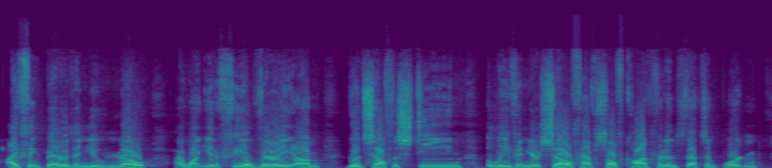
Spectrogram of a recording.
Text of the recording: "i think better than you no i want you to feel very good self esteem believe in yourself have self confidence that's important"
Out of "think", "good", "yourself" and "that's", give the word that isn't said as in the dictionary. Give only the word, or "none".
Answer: none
